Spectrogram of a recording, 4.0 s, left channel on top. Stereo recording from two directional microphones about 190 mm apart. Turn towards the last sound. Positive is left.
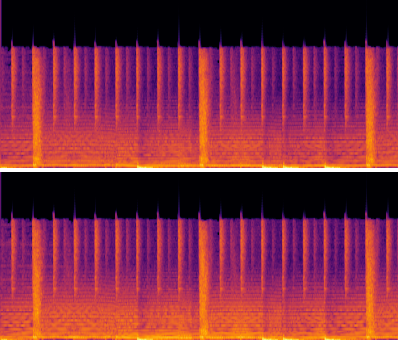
turn(degrees=0)  # may be behind; listen again after turning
